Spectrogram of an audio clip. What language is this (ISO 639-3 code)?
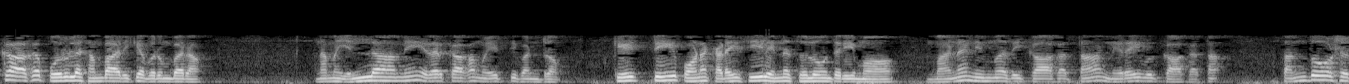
tam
